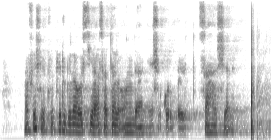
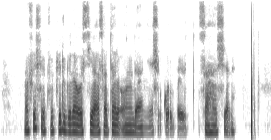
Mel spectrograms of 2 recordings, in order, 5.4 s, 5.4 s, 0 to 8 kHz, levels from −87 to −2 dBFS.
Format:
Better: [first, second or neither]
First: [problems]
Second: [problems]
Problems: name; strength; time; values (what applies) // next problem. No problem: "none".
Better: second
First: room echo; dies away in 0.8 s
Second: none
